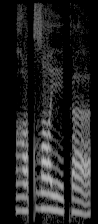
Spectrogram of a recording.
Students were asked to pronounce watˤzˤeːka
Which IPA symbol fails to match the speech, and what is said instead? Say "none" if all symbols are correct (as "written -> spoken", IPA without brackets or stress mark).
w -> ʁ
